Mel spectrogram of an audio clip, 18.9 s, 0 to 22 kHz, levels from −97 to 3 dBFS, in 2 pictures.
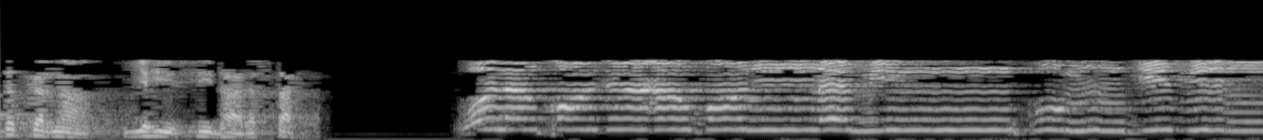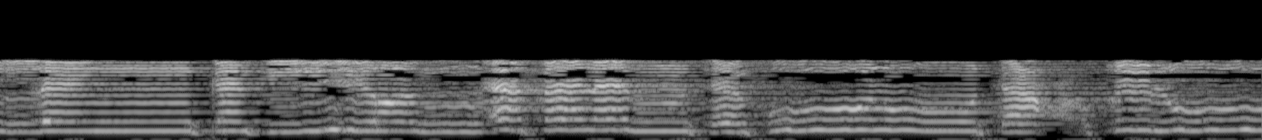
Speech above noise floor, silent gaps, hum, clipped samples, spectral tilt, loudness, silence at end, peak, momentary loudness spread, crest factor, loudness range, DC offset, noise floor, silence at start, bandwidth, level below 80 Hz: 63 dB; none; none; under 0.1%; 0.5 dB/octave; -24 LUFS; 0 s; -8 dBFS; 11 LU; 18 dB; 6 LU; under 0.1%; -90 dBFS; 0 s; 3.9 kHz; -72 dBFS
